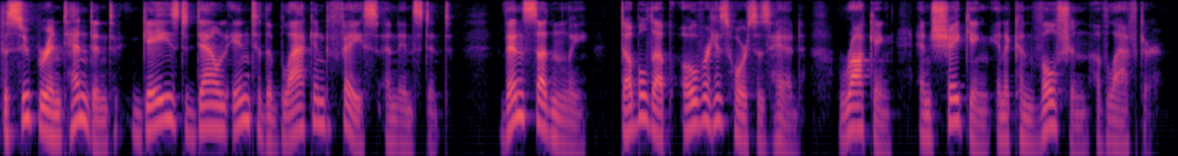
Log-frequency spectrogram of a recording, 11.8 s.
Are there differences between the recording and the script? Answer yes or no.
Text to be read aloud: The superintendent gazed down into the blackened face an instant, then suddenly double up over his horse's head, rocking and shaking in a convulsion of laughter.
yes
